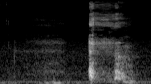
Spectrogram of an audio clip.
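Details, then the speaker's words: Single dry cough in two quick bursts from an adult speaker after talking a long time; cough. "cough tells me I've been talking too long"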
